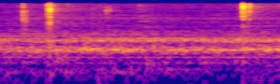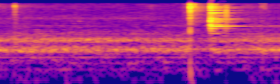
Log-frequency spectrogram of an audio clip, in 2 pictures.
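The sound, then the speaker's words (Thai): A handful of sharp little snaps and clinks sound at uneven intervals as pieces of shiitake mushroom protein are broken off, not too large, and dropped into a pot of water starting to boil, over a steady low simmering hum. No one speaks. “ต่อไปก็จะเป็นตัวนี้ค่ะโปรตีนเห็ดหอมค่ะเราก็เริ่มหักใส่ไปเรื่อยๆค่ะเพราะตอนนี้น้ำเริ่มจะเดือดแล้วค่ะหักไว้หักชิ้นขนาดนี้ค่ะขนาดนี้ค่ะ หักไปประมาณ ค่ะไม่ให้ชิ้นใหญ่มากค่ะพอสวยงามหักไปใส่หักใส่ไปเรื่อยๆค่ะ”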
